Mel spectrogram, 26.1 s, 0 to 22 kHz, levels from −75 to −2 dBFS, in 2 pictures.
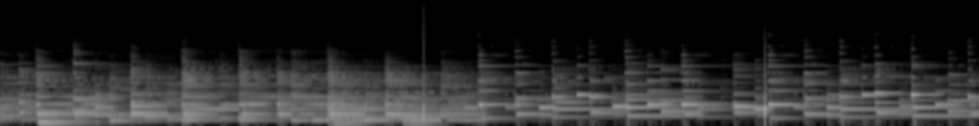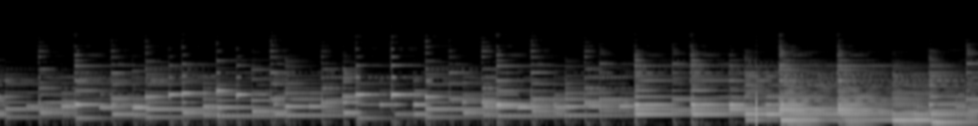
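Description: Three loud pops stand out, at 5.65–5.67 s, 10.20–10.22 s and 23.13–23.16 s, each a single sharp thump around 25 dB above the audio. Unlike a dropout, the sound carries on beneath each one. The likely cause is a voltage spike from a plug, switch or static discharge.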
